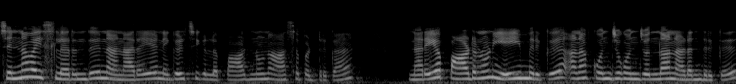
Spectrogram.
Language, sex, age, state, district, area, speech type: Tamil, female, 30-45, Tamil Nadu, Viluppuram, urban, spontaneous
